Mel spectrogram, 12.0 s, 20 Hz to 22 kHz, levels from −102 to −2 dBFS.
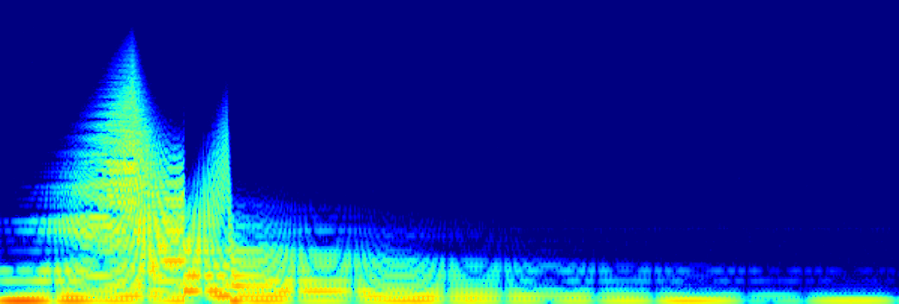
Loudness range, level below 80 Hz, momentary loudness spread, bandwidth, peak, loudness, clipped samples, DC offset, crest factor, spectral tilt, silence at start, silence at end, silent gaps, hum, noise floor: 15 LU; -36 dBFS; 19 LU; 8.2 kHz; -18 dBFS; -33 LUFS; under 0.1%; under 0.1%; 16 dB; -7 dB/octave; 0 s; 0.1 s; none; none; -61 dBFS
